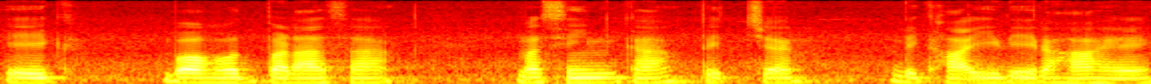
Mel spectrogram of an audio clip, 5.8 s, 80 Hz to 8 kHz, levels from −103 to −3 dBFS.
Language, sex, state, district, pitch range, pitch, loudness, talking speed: Hindi, male, Bihar, Kaimur, 115-120 Hz, 120 Hz, -19 LUFS, 115 wpm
